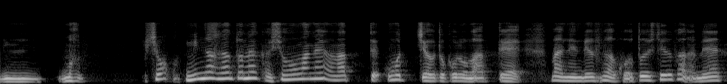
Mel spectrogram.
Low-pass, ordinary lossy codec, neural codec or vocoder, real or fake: 7.2 kHz; none; codec, 16 kHz, 1 kbps, FunCodec, trained on Chinese and English, 50 frames a second; fake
